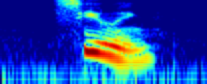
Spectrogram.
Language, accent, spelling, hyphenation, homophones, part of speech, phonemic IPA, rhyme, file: English, General American, ceiling, ceil‧ing, sealing, noun / verb, /ˈsilɪŋ/, -iːlɪŋ, En-us-ceiling.ogg
- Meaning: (noun) 1. The overhead closure of a room 2. The upper limit of an object or action 3. The highest altitude at which an aircraft can safely maintain flight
